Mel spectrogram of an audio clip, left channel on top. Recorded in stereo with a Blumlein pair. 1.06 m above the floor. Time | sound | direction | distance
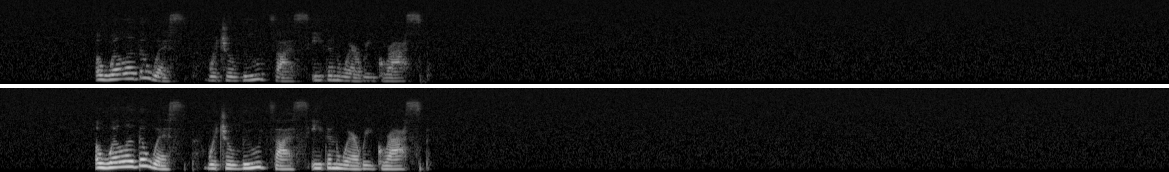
0.9 | a woman speaking | 50° right | 0.5 m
